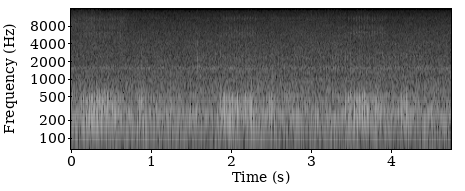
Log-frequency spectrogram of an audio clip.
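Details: Senior cat Heidi, aged 14, contentedly purring during a massage in the sun, March 19, 2021; three soft rumbling swells come in even breath-paced bursts over a quiet indoor background.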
